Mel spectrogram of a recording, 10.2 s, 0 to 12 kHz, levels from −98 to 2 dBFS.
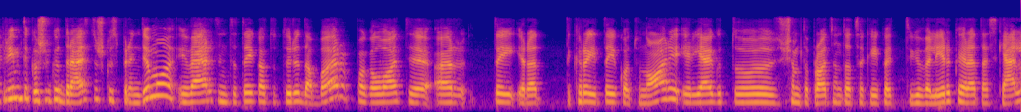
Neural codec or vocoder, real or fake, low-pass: none; real; 7.2 kHz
